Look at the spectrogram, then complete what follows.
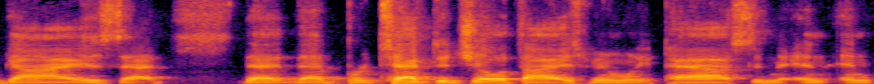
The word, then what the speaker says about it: Theismann: to notre dame and his name was was really thiesman but he changed at the thighsman to rhyme with the heisman so he could try to win the heisman if you remember and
